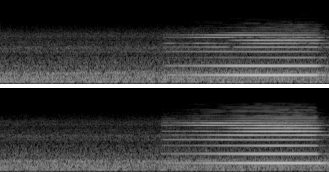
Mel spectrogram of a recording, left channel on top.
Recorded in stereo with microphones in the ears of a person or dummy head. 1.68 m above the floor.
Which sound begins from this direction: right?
A violin, at 1.6 s.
